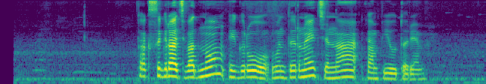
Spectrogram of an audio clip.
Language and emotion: Russian, neutral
